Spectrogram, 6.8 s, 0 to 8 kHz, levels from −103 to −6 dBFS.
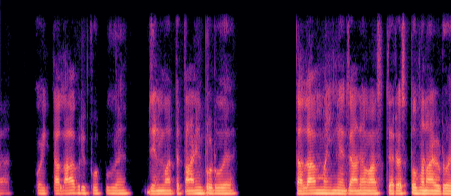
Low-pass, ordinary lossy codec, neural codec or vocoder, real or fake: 7.2 kHz; none; codec, 16 kHz, 2 kbps, FreqCodec, larger model; fake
